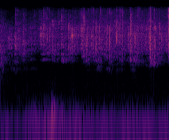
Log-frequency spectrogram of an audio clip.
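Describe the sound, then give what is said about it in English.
Food frying in hot olive oil, a faint, steady high sizzle that crackles softly and continuously without pause. “see how beautiful they're cooking up nice. I used olive oil. I'm using olive oil to cook those.”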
